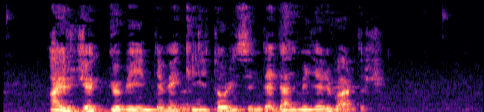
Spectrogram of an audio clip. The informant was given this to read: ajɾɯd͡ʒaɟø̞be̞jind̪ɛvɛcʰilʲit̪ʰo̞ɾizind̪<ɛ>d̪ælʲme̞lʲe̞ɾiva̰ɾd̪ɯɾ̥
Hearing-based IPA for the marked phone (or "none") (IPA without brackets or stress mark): ɛ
